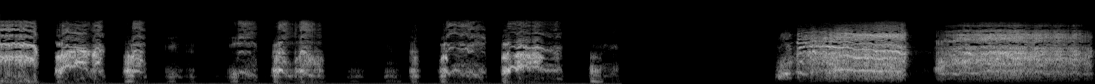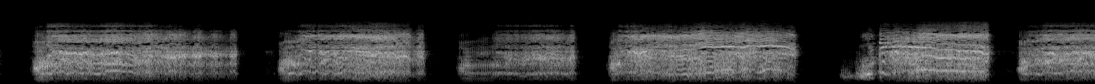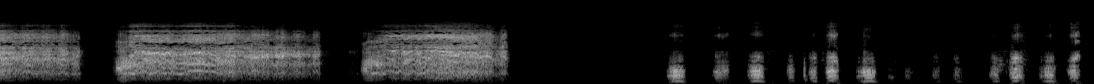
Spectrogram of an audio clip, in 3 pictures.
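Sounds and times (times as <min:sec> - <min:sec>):
cartoon pig grunts and squeals: 0:00.0 - 0:06.2, 0:07.8 - 0:27.0, 0:28.6 - 0:32.8.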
